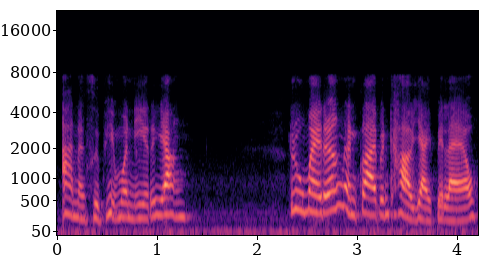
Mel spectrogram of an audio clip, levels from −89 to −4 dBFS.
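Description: Nothing here counts as a fault, really: the speech comes over G.722 wideband telephone coding, with nothing above 7.7 kHz and the light extra noise in the lower band that fits a 48 kbit/s link, which is just how that channel is meant to sound.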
